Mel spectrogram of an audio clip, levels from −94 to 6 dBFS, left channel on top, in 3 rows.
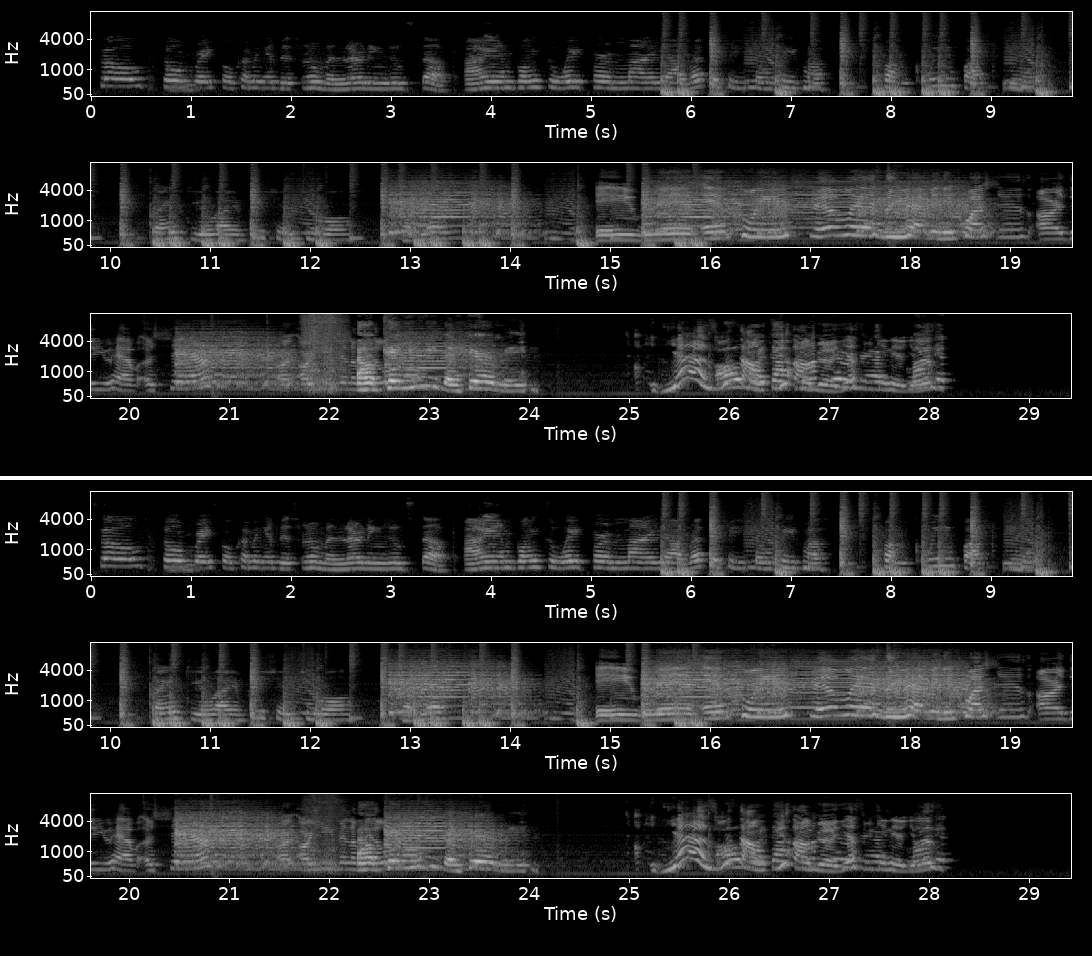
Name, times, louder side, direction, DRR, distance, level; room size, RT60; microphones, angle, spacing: voice 1, 0.1-7.4 7.9-9.5 10.4-12.4 12.9-13.4, right 3 dB, 75° right, 0.8 m, -46 dB
sound 1, 5.7-16.0, right 1 dB, 25° right, 0.8 m, -44 dB
sound 2, 9.5-9.6 10.4-10.5 12.2-12.3 12.8-14.5 15.3-19.0 20.5-22.0 22.6-24.1 25.8-25.9, right 2 dB, 45° right, 1.0 m, -41 dB
voice 2, 14.9-20.9 21.5-23.0 25.1-28.2, right 1 dB, 5° right, 0.4 m, -38 dB
voice 3, 21.7-24.1 25.9-27.6 27.8-28.2, left 5 dB, 55° left, 0.5 m, -35 dB
2.4 x 2.3 x 3.1 m
head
